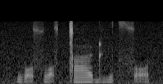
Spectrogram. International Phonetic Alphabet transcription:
w ṵ sˤ w o̰ sˤ ǀ a ɐ̯ ɖʱ i t͡s sˤ o̰

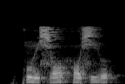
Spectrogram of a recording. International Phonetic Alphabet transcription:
k õ˧˩˧ ɪ̯ ɕ ɔ˩˧˩ h ɔ˧˩˧ ɕ i˦˨ ʊ̯

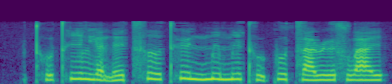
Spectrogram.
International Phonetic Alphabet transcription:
t̪ʰ ṵ˨˩ t̪ʰ i˦ l j ɛ̰˨˩ n e˦ ɪ̯ t͡sʰ ɹ̩˥˨ t̪ʰ y˥˨ n m i˥˨ m i˦ t̪ʰ ṵ˨˩ k u˥˨ t͡s ä˨˦ ɻ ɻ̩˦ s w a˦ ɪ̯

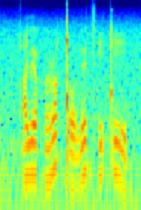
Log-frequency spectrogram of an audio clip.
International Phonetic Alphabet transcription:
qʼ ɛ˧ lʲ ɔ˧ h õ˩˥ ɭ ɔ˥ ǃ o˩ ð ɨ˥ t͡sʼ i˥˩ ǃ i˥˩

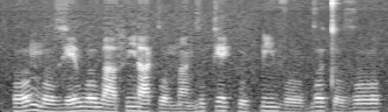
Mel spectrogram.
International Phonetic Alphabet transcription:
o˨˦ ŋ o˨ ɣ e˨˦ w o˦ w a˨ f ĩ˦ ɾ a˨˦ k o˨ m ã˨ ɡ u˧ k e˦ k͡p u˨ k͡p ĩ˦ v oː˨ ɡ o˦ t o˨ ɣ o˦

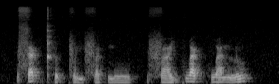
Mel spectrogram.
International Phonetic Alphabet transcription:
s a˦˥ k̚ t̪ʰ ə˨˩ p̚ f ə˧˩ m f a˨˩ t̚ m u˨˩ | f a˨˦ j k w a˦˥ k̚ h w a˧ n l u˦˥ k̚

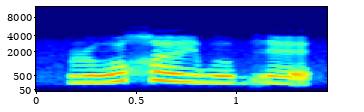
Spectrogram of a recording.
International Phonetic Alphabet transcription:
ɭ o χ ɜ ɪ̯ w o b r ɛ

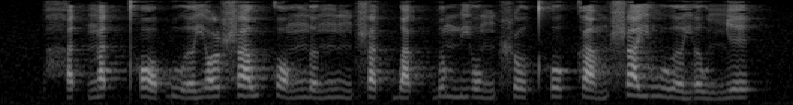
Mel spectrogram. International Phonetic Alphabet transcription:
h a˨˩ t̚ ŋ a˦˥ t̚ t̪ʰ ɔ˨˩˦ ɓ u˨˩˨ ə̯ j ɔ˧˥ ʂ a˧˥ w k ɔ˨˩˨ ŋ əː˨˩˨ ŋ ə˨˩˨ ŋ ʂ a˨˩ k̚ w a˨˩ k̚ ɓ ə˧ m j o˨˩˦ ŋ ʂ o˨˩ t̪ʰ o˧˥ k a˨˩˦ m ʂ a˧ j w u˨˩ ə̯ j ə˨˩ w ɲ e˧

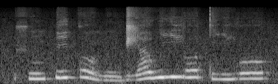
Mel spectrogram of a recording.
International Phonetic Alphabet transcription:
ʃ ũ˧ k͡p e˦ k ɔ˦˨ n ũ˨ d͡ʒ a˨˦ w i˦ j ɔ˦ t i˧ j o˦

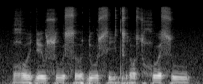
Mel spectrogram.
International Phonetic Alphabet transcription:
ʁʷ i˨ ɗ e˦ sʷ ɯ˦˨ s ɤ˨ ɗ u˦ s i˨ d r ɔ˨ s χʷ ɛ˦ s u˦

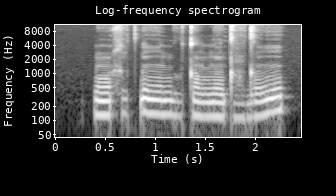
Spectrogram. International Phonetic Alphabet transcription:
k͡p ũ ɬ i̤ t ɗ ĩː n ṳ t õ ŋ ẽ t æ̤ d l ĩː

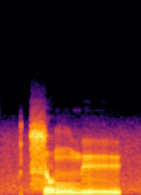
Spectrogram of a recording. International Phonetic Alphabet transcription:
t͡s ʊ˥˧ ŋ m y˥˩

